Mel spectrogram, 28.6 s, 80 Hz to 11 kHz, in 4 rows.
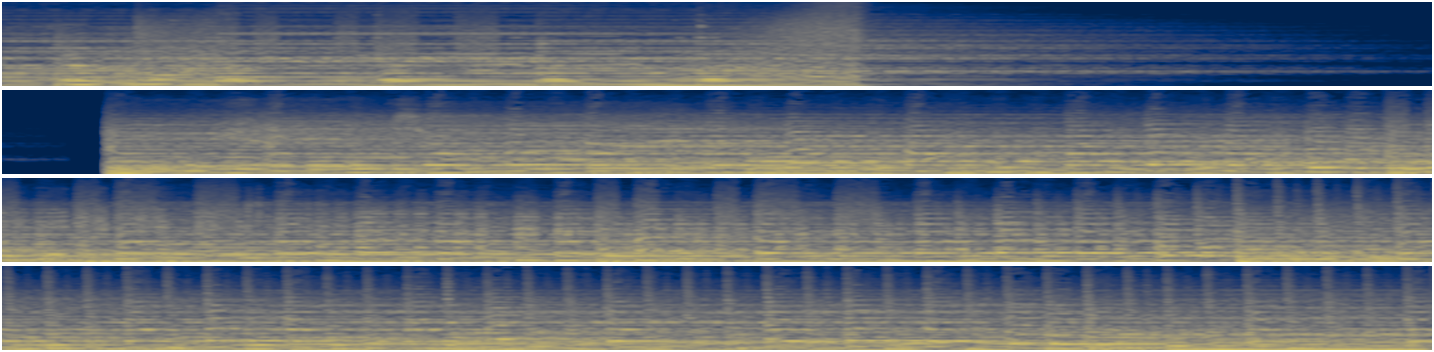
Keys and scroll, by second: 3.3 Delete, 7.1 F3, 7.5 Escape.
